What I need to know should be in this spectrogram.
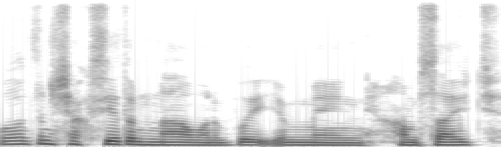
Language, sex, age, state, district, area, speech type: Kashmiri, male, 18-30, Jammu and Kashmir, Ganderbal, rural, spontaneous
